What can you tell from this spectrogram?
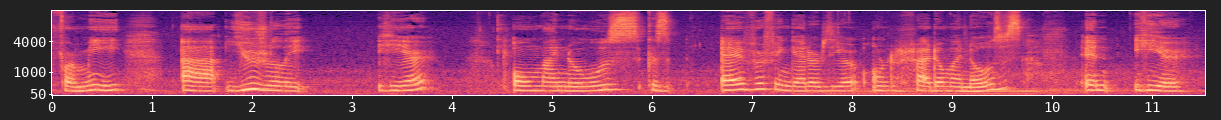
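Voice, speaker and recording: A woman's medium-pitched voice with fairly even intonation and audible room echo. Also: long, frequent pauses. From Brazil. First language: Portuguese. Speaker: beauty vlogger. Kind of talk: makeup tutorial.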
